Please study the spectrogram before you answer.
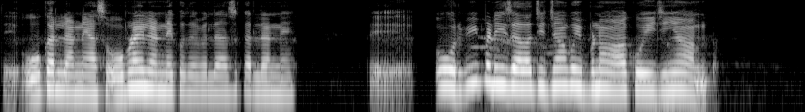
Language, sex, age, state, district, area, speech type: Dogri, female, 30-45, Jammu and Kashmir, Samba, rural, spontaneous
